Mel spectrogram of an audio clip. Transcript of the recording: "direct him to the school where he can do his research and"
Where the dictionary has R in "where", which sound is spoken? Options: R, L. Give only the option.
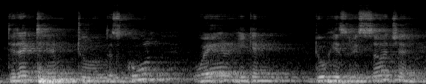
R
